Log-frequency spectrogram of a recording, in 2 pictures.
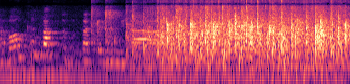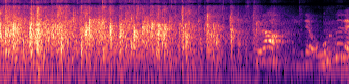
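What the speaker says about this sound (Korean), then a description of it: "다해준 우리 극회 부원들에게 다시 한번 큰 박수 부탁드립니다." Sustained audience applause for a student theatre club after a play performance, dense clapping swelling after a short spoken lead-in and holding steady for several seconds before fading, with talk resuming at the end.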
